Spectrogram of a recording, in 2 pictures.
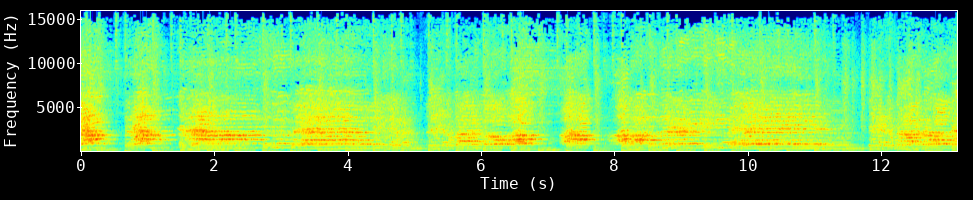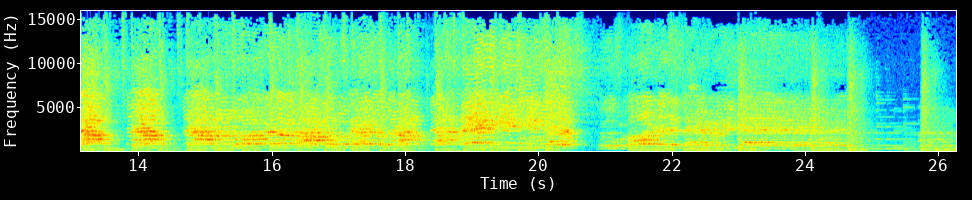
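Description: A choir of young children singing a Christmas song together over instrumental accompaniment with a steady beat. The voices break off briefly near the end, then carry on.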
